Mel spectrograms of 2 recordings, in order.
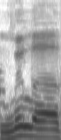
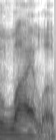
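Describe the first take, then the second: First: The first vowel is short. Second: The first vowel is long. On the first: The speaker calls it right. "a double consonant usually makes for a short vowel sound" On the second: The speaker calls it wrong. "I can't say Lila"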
